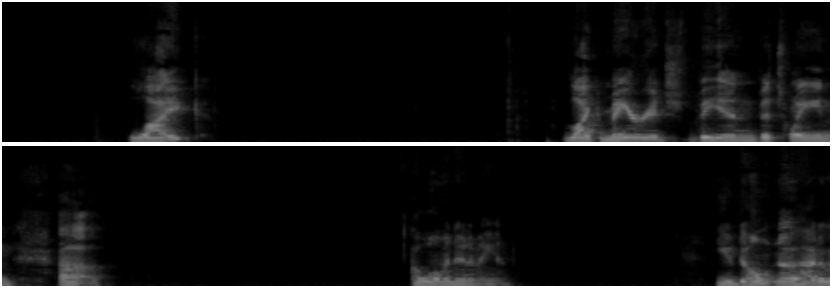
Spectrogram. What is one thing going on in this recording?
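A young woman speaks close by, in short bursts with pauses.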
